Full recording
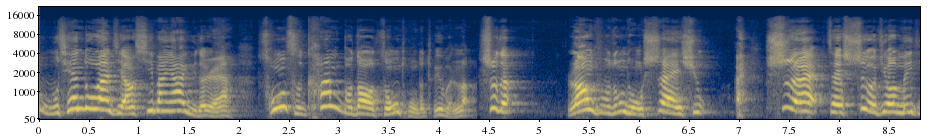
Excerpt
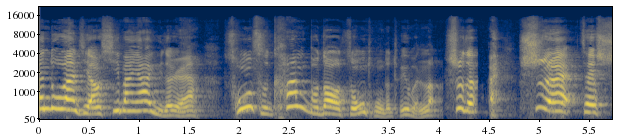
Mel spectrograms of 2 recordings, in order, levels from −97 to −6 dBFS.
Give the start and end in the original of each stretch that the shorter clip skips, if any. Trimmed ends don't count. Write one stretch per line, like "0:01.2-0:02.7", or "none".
0:04.7-0:06.8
